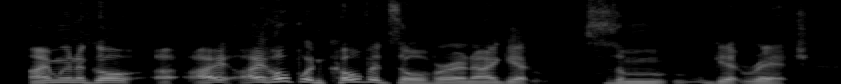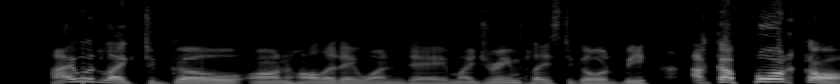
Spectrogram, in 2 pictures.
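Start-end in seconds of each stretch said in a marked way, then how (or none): 8.1-10.5 very loud Spanish accent. Trying out an English sentence with a Spanish place name: Spanish word in Spanish accent. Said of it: "Does that sound right?".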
